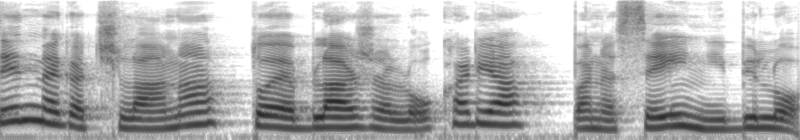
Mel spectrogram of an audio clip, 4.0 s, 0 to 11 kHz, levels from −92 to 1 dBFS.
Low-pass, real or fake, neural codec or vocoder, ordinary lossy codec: none; real; none; none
